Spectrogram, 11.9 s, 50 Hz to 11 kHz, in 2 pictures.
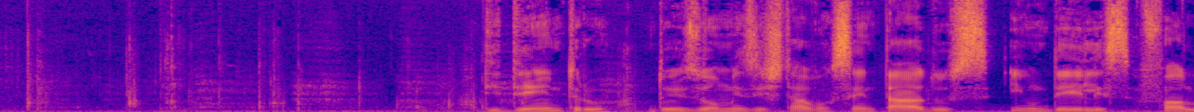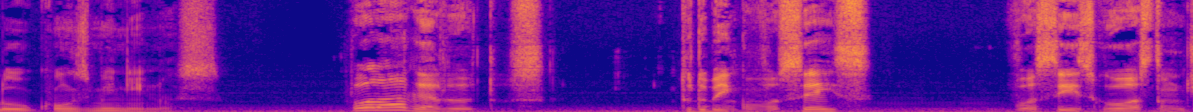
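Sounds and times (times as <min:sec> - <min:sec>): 
horse hooves of a horse-drawn carriage clip-clopping: 0:00.0 - 0:03.2
low rumbling hum: 0:00.0 - 0:11.9
speech: 0:02.4 - 0:07.1, 0:07.7 - 0:08.8, 0:09.4 - 0:10.4, 0:11.0 - 0:11.9.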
